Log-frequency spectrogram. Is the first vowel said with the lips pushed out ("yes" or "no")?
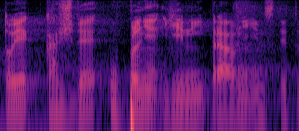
yes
